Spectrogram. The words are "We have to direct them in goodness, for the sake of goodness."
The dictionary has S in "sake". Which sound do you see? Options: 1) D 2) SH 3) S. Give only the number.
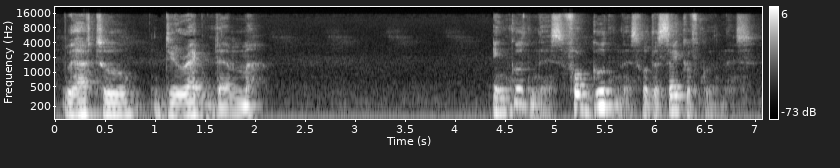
3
